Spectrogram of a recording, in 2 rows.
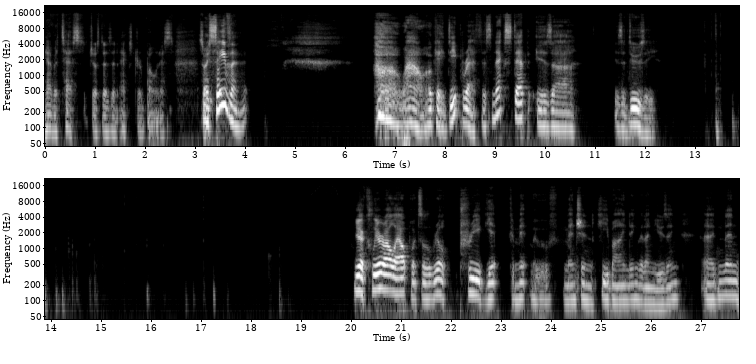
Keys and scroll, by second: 6.9 ctrl+super+Left.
